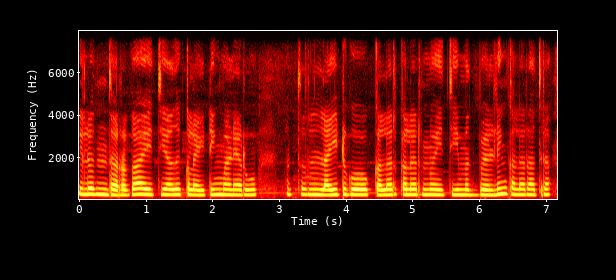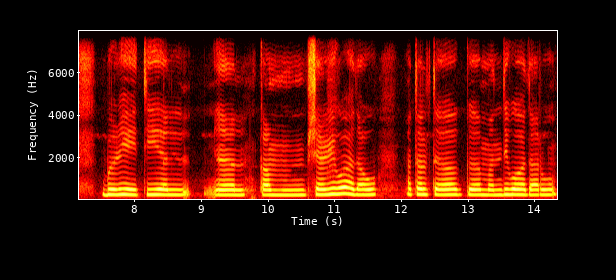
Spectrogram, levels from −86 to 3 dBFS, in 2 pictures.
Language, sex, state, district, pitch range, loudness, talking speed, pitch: Kannada, female, Karnataka, Belgaum, 240-255 Hz, -14 LUFS, 110 wpm, 250 Hz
